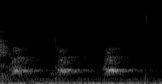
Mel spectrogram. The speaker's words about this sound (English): Do you hear that dog? No. Oh, a crouton's going off about something.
